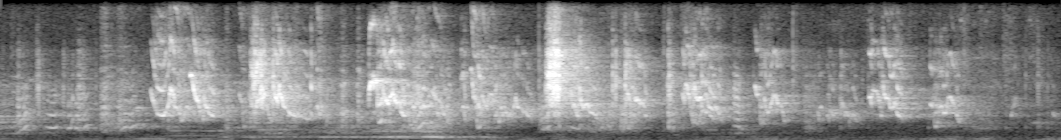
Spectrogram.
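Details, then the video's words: Happy budgerigar chirping and singing: steady stream of raspy chatter, thin squeaks and buzzy trills, rising and falling in loudness throughout, with a soft low hum underneath. "Budgies singing"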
